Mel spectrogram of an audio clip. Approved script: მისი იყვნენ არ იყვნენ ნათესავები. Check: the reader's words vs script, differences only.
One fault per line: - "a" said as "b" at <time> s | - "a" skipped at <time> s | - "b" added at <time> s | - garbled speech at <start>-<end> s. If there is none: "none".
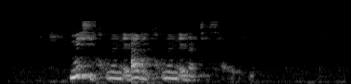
none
